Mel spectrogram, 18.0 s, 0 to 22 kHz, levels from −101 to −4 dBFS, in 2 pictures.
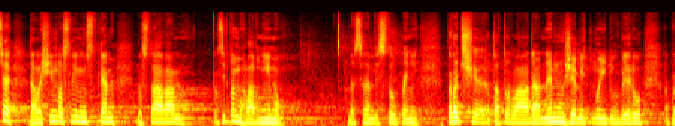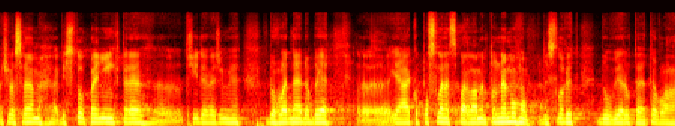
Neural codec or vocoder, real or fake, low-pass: codec, 44.1 kHz, 2.6 kbps, SNAC; fake; 14.4 kHz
